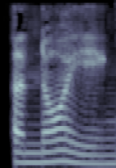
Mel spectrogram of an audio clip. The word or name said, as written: annoyingness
